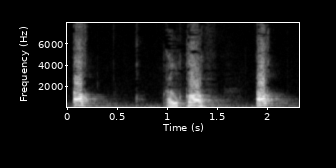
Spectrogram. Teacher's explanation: ونحاول أن نضغط على هذا الحرف نجد بأنه لا يمكن جريان الصوت عند هذا الحرف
